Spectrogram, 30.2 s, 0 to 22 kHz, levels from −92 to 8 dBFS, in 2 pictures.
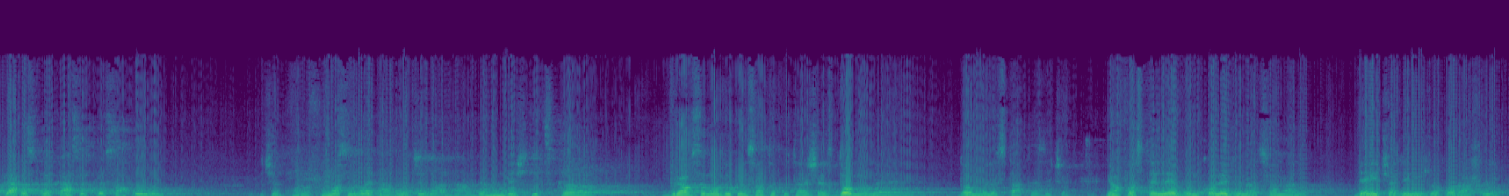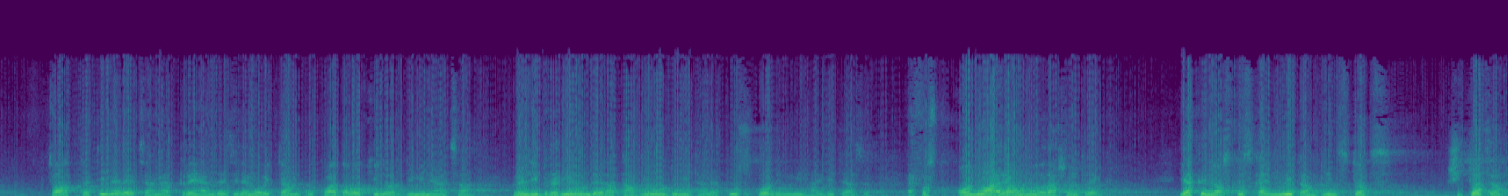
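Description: A robotic 86.1 Hz buzz rides the sound throughout: buffer tearing, where about a tenth of each buffer replays audio some 20 ms old, which fits a 512-sample buffer.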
